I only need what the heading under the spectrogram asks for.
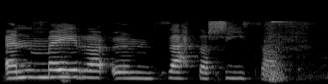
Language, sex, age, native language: Icelandic, female, 7, Icelandic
